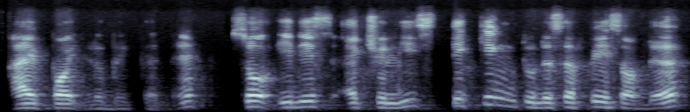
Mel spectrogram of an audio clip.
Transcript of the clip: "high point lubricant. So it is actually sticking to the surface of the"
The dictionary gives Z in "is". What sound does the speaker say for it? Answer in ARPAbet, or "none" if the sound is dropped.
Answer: S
